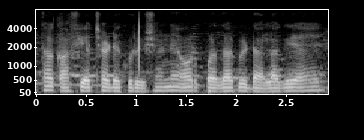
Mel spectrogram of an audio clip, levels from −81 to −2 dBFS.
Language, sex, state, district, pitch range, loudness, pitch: Hindi, male, Uttar Pradesh, Lucknow, 115-130 Hz, -20 LUFS, 125 Hz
